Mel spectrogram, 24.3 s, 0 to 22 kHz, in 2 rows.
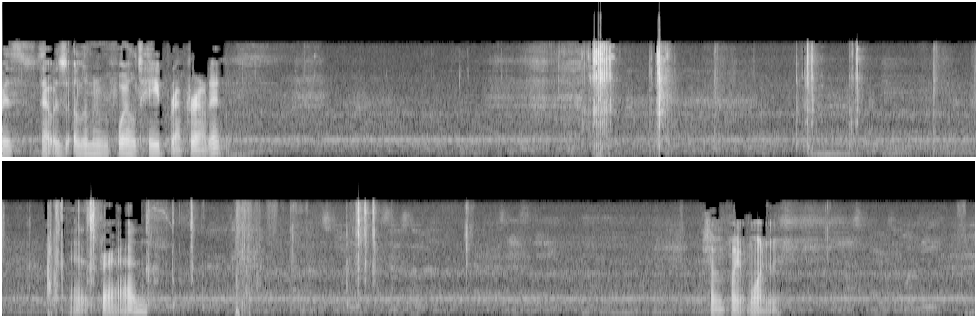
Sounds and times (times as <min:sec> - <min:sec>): Speech: 0:00.0 - 0:02.8, 0:13.0 - 0:14.2, 0:15.8 - 0:19.9, 0:20.9 - 0:22.0, 0:22.6 - 0:24.3.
